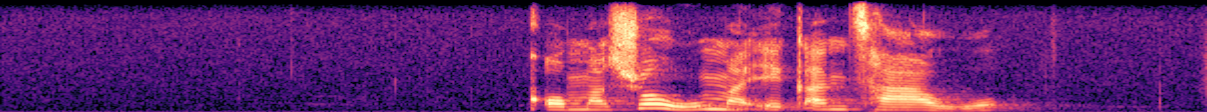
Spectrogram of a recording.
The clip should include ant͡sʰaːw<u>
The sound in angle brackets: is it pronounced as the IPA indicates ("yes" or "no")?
no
